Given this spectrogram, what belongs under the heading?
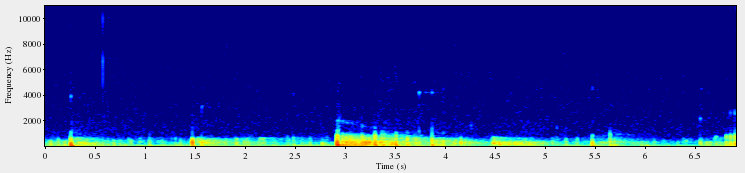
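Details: Low gurgling and rumbling with scattered pops and bubbling bursts: stomach growling (borborygmi) from gas and fluid moving through the gut.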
